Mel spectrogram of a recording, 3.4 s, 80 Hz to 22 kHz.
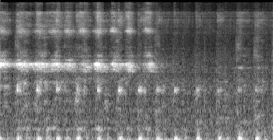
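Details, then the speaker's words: TVS Apache 4V after full engine rebuild (seized piston, broken rockers, new piston, bore, valves, timing chain, camshaft, bearings, original parts): even exhaust thumps at steady idle, no knocks, ticks or rattles; normal clean idle. "देखो सिर्फ exhaust का sound आ रहा है इसके अंदर में बाकी किसी भी तरीके का जो है साउंड बिल्कुल भी नहीं आ रहा है"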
